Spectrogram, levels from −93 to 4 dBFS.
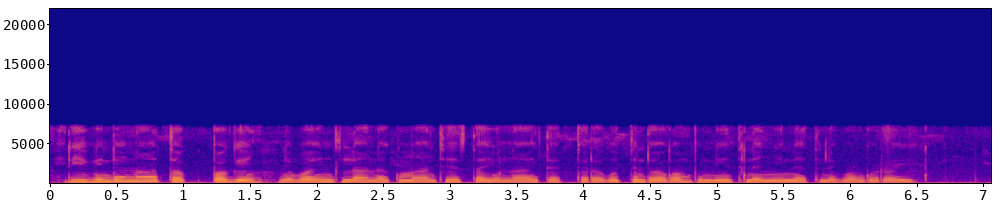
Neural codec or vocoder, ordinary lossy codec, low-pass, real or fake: none; none; 7.2 kHz; real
